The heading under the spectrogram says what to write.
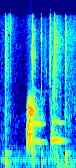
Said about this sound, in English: Whoops, sorry, my dog's barking.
